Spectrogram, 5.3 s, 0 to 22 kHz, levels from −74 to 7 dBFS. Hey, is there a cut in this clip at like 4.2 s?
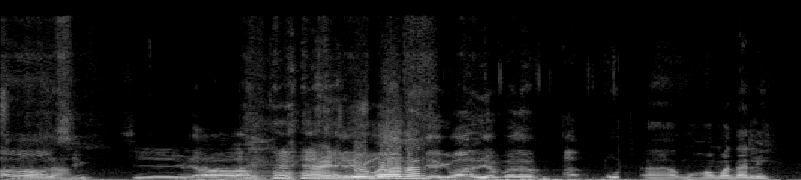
yes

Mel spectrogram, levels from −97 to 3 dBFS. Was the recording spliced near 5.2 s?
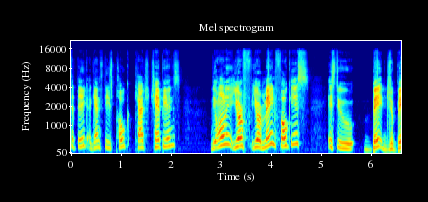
no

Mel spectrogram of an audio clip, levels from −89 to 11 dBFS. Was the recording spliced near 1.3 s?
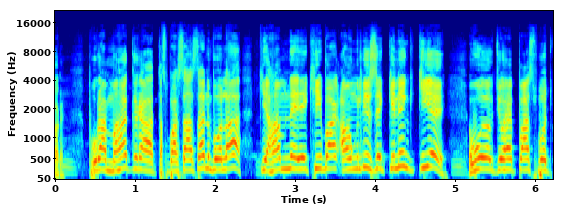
yes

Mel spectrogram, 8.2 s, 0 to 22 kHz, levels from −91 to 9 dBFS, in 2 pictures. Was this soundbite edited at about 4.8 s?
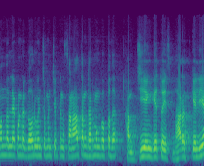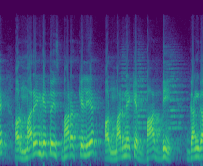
no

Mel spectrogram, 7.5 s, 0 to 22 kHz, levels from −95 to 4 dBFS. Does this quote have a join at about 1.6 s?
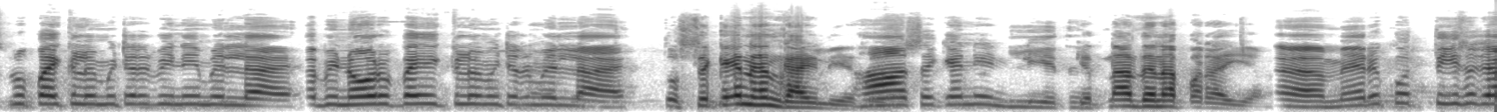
yes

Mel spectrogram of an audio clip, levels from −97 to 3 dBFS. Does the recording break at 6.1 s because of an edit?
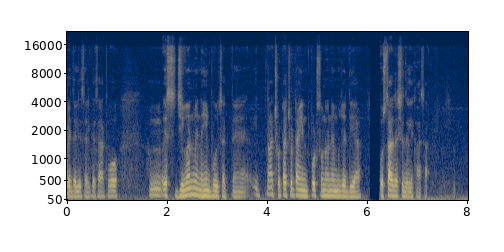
yes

